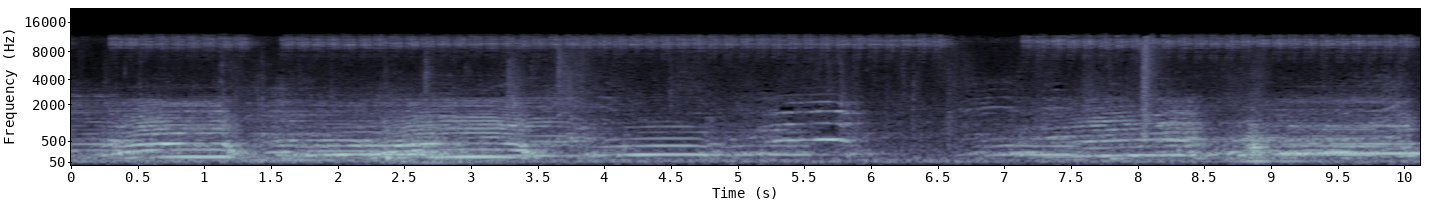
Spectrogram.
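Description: Cattle mooing: several long, overlapping moos in three groups, the calls bending in pitch.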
